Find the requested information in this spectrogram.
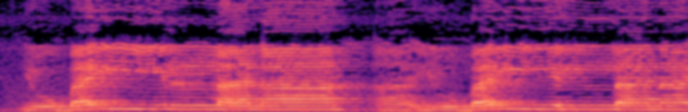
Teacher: Artinya lamnya melebur tapi tidak berdengung, gak boleh lama-lama. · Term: bila gunnah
